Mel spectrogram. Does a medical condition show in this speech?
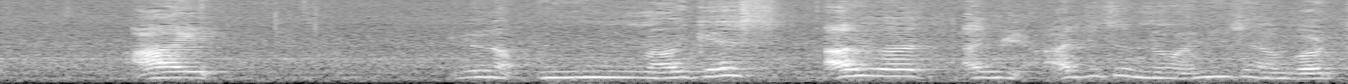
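Yes: cerebral palsy; whole body affected.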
